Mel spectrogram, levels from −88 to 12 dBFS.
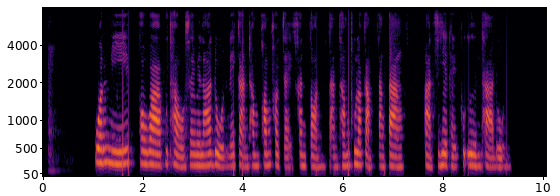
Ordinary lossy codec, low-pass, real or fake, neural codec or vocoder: none; none; real; none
